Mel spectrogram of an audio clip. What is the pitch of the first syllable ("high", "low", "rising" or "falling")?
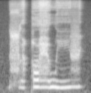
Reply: low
